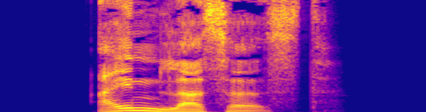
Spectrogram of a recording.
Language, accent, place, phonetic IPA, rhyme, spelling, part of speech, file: German, Germany, Berlin, [ˈaɪ̯nˌlasəst], -aɪ̯nlasəst, einlassest, verb, De-einlassest.ogg
- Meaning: second-person singular dependent subjunctive I of einlassen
